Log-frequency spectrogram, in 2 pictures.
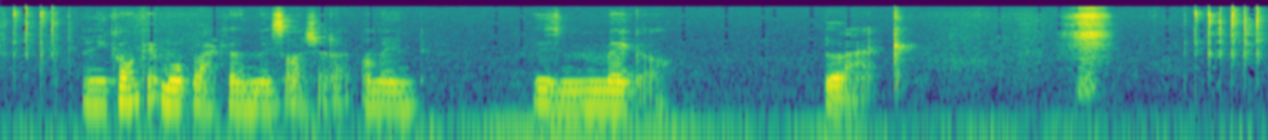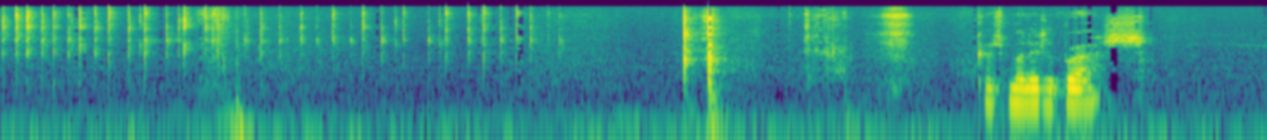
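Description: A woman talks softly and calmly, close by.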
